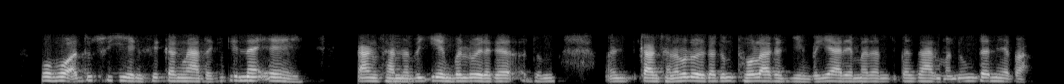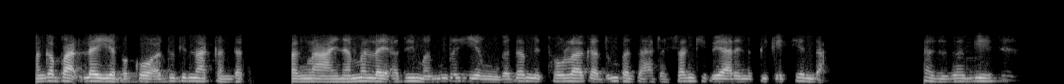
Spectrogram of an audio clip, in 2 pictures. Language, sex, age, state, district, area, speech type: Manipuri, female, 60+, Manipur, Churachandpur, urban, conversation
